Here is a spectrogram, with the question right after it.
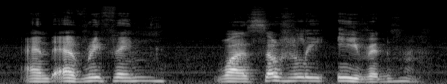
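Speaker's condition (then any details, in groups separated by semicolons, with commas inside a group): Cerebral palsy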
